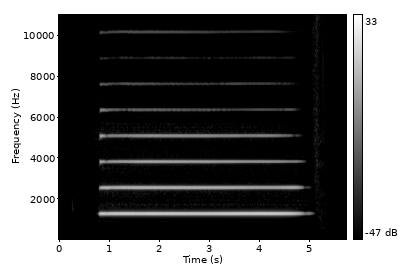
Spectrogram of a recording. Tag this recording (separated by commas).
Music, Musical instrument, woodwind instrument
